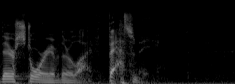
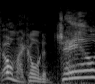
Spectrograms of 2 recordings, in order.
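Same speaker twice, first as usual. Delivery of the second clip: mock panic; 9 semitones higher, 3 dB louder than usual. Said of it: "You're like".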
